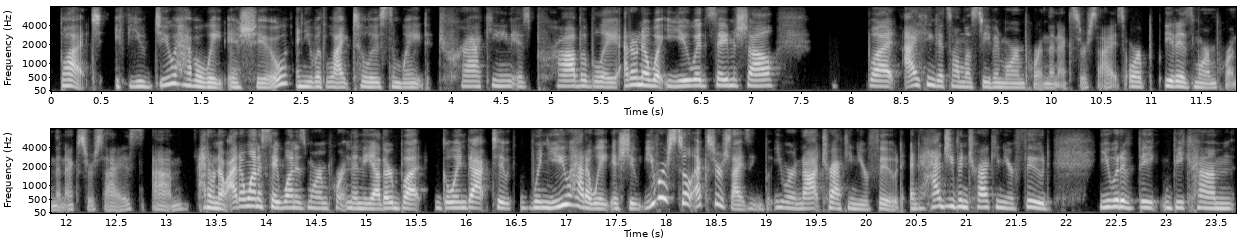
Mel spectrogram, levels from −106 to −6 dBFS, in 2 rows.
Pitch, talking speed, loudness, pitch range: 190 Hz, 235 wpm, -28 LUFS, 170-210 Hz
